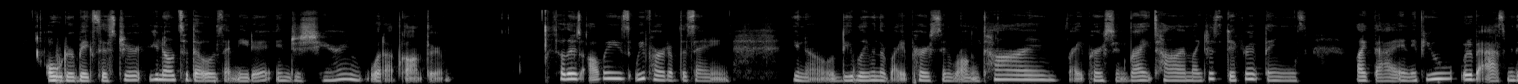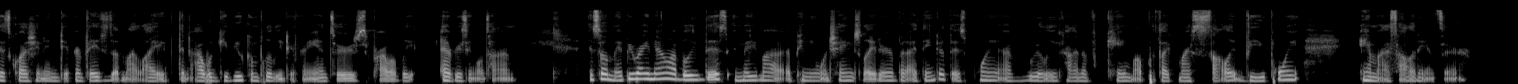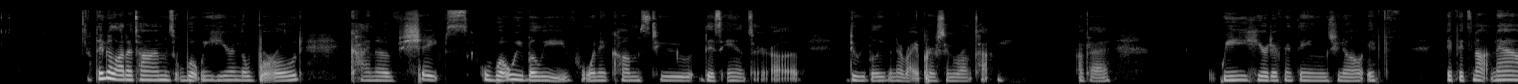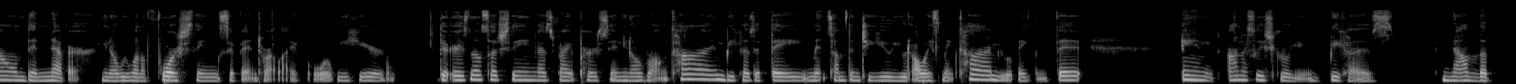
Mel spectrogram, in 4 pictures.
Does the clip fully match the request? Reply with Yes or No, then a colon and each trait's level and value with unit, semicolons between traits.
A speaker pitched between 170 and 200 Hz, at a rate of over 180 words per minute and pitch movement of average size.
Yes: medium, 185 Hz; fast, 205 wpm; average, 3.2 semitones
